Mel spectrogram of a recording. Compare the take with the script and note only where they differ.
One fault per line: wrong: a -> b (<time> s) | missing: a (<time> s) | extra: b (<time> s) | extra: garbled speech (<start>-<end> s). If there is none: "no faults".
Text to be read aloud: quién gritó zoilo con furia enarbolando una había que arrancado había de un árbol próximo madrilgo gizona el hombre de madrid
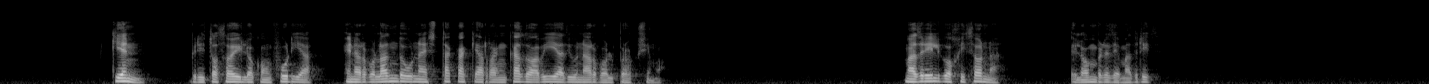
wrong: había -> estaca (4.2 s)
